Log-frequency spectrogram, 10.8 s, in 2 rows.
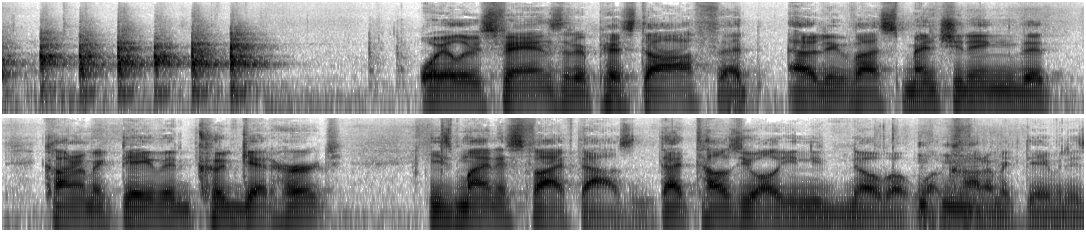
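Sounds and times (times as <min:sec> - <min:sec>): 
knocking on wood: 0:00.0 - 0:02.1
speech: 0:02.1 - 0:10.8.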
